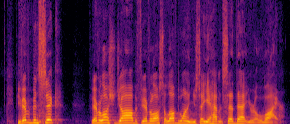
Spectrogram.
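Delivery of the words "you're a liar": ordinary talk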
